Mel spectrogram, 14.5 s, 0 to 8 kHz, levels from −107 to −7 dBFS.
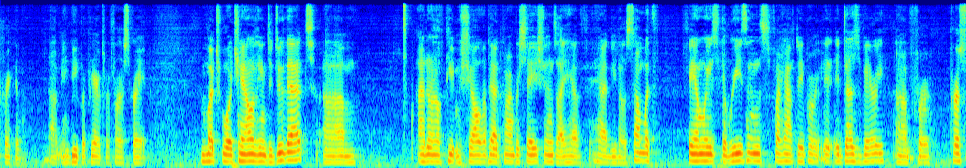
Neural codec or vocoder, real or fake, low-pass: codec, 44.1 kHz, 2.6 kbps, SNAC; fake; 7.2 kHz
